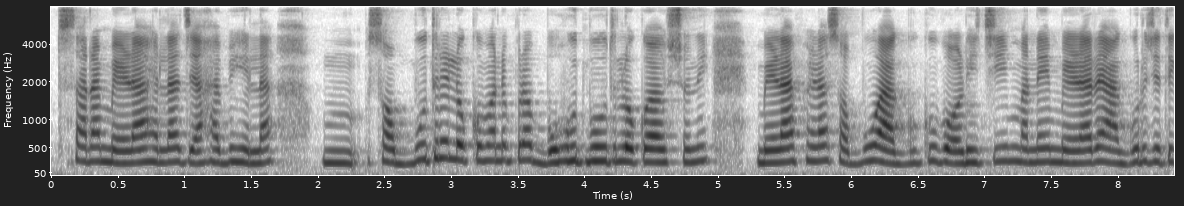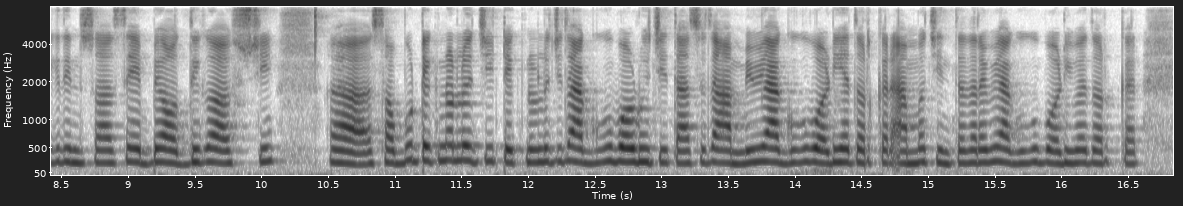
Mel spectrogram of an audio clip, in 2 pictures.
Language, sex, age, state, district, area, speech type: Odia, female, 18-30, Odisha, Dhenkanal, rural, spontaneous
